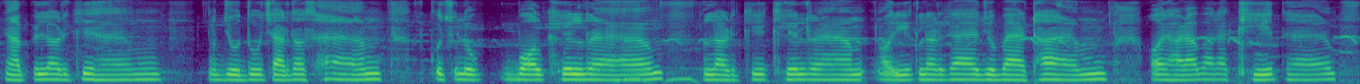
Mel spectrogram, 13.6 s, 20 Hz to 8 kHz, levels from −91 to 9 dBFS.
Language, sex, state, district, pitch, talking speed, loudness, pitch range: Bhojpuri, female, Uttar Pradesh, Deoria, 185 Hz, 140 wpm, -17 LUFS, 180-190 Hz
